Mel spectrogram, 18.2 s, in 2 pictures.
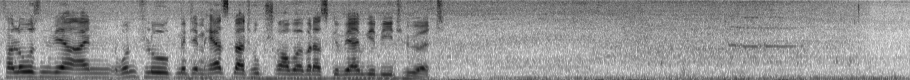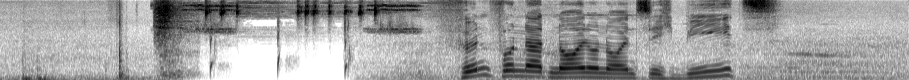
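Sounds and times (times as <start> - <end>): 
speech: 0.0 - 4.6, 13.7 - 16.9
car driving on motorway: 0.0 - 10.6, 13.3 - 18.1
brighter higher-pitched musical tones: 10.6 - 13.6.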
